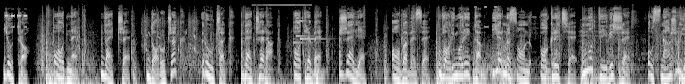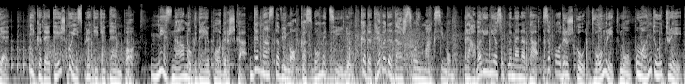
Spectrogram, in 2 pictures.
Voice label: TVC, serbian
